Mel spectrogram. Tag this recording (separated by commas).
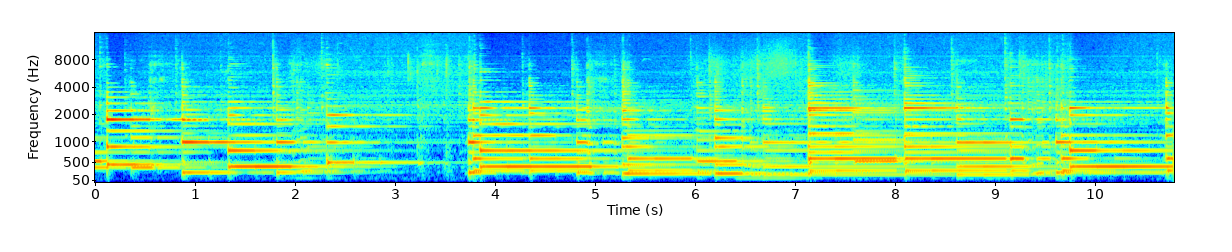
Guitar, Plucked string instrument, Musical instrument, Music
